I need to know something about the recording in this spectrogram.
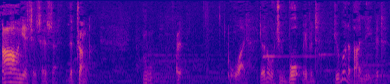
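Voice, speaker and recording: A man's voice: fairly low pitch, very animated, fairly quick, sharp tone, muffled recording, faint music behind. A man playing a sly police inspector in a radio drama, rambling with mock absent-mindedness and teasing insinuation.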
